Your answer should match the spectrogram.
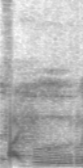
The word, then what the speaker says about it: Vive: 그래서 간단하게 저희 회사 소개를 드리면 이제 그 비브 스튜디오스라는 회사가 사실 19년 정도 됐고요. 네, 저 발음이 원래 바이브로 읽는 게 맞는데 이제 저희는 원래 비브로 그래서 많이 헷갈려들 하십니다.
